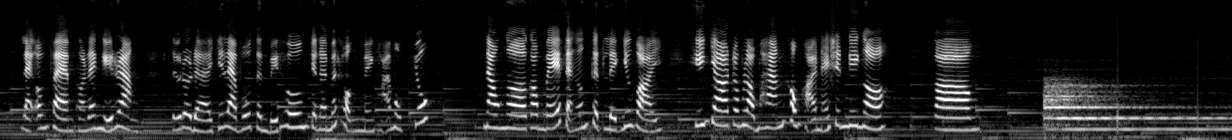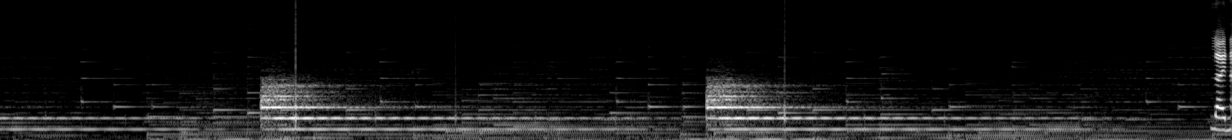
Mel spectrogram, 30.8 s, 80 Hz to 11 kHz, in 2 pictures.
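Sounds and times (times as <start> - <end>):
speech: 0.3 - 12.4, 30.6 - 30.8
great bell ringing outside a hall's doors: 13.1 - 17.9, 18.7 - 29.1.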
